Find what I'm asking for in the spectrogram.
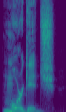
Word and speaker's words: mortgage: Now, I know it has a T in it, but that T is silent. It's mortgage. It rhymes with bridge.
